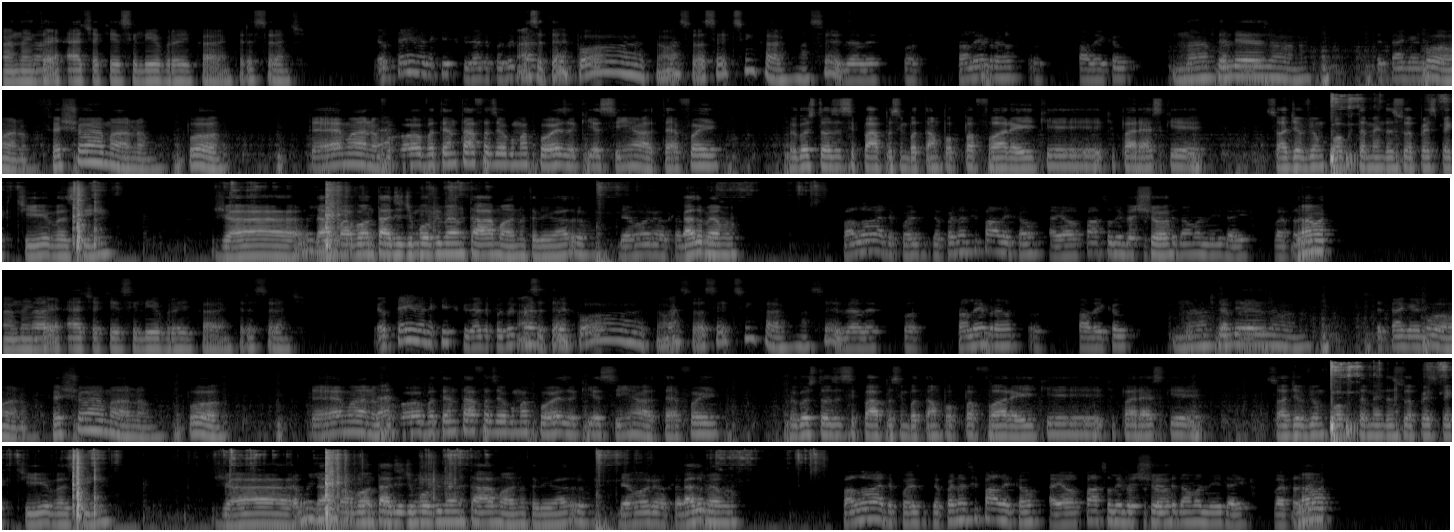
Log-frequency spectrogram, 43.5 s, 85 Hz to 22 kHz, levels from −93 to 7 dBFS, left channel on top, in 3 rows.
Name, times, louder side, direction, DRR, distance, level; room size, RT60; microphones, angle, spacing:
voice 1, 0.0-2.9 5.1-8.4 9.8-9.9 11.7-13.1 14.2-16.8 17.6-21.7 22.4-26.5 27.1-30.1 31.1-35.1 35.8-36.3 40.2-40.7 41.9-42.2, left 2 dB, 25° left, 0.4 m, -48 dB
voice 2, 3.7-5.7 6.6-6.8 8.3-8.8 9.0-9.2 9.6-10.4 10.8-11.3 11.8-12.7 13.7-14.3 18.2-18.5 31.9-33.2 33.5-33.6 35.2-36.1 37.4-42.2, right 3 dB, 90° right, 0.6 m, -53 dB
sound 1, 11.6-28.7, left 1 dB, 30° right, 1.1 m, -63 dB
sound 2, 27.4-29.2 29.6-32.6 33.0-35.4 35.7-35.8 36.0-36.6 36.9-37.3, right 7 dB, 45° right, 0.5 m, -43 dB
5.5 x 2.3 x 2.6 m
head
